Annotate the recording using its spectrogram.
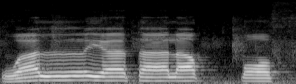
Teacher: Wal yatalattaf. Lamnya dibaca tipis ya, wal bukan wal ya, tidak dibaca tebal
